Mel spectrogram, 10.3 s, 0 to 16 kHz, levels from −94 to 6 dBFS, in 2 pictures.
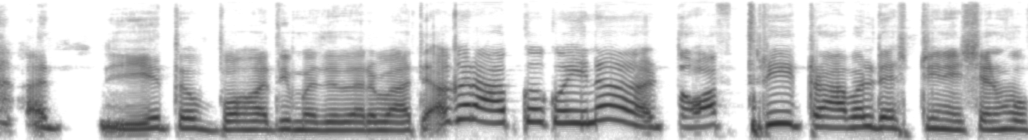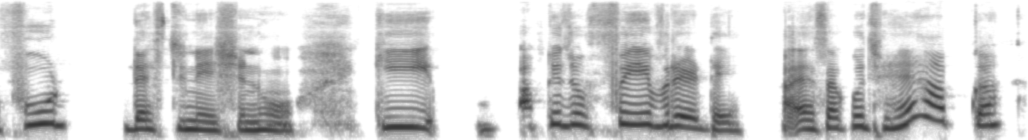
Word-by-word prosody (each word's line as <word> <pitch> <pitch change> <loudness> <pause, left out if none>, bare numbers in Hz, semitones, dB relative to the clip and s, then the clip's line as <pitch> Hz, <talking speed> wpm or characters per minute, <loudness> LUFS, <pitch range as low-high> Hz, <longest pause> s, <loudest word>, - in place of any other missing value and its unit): अ, - - +1 0.3
ये 245 -2 0
तो 220 -1 +2 0.2
बहुत 190 0 +1
ही 200 - 0
मज़ेदार 180 -1 -1
बात 175 0 -1
है। - - 0
अगर 405 +3 +4
आपका 360 0 +3
कोई 335 -1 +3
ना 390 -1 +4
टॉप 270 +3 +2 0.2
3 315 +2 +3
ट्रैवल 245 -1 +3
डेस्टिनेशन 205 -4 0
हो, 195 -1 0
फूड 300 0 +1 0.3
डेस्टिनेशन 190 -3 -1
हो, 175 -3 -3 0.4
कि 245 -4 +2 0.5
आपके 260 +5 -1
जो 290 +1 0 0.2
फेवरेट 275 - +2
है 175 -1 -3 0.4
ऐसा 205 +3 0
कुछ 250 -4 -2
है 265 +10 +2
आपका? 285 -6 0
235 Hz, 170 wpm, -23 LUFS, 190-295 Hz, 0.5 s, अगर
